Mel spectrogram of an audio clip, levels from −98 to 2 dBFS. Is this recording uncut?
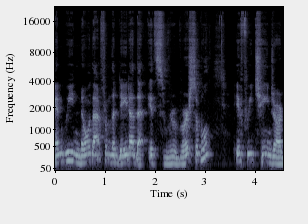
yes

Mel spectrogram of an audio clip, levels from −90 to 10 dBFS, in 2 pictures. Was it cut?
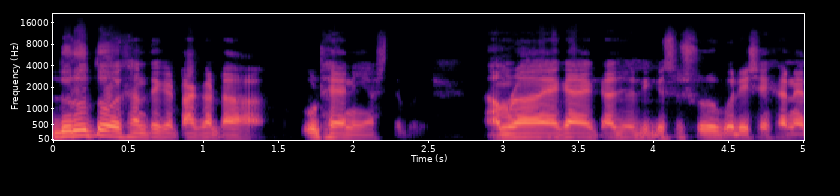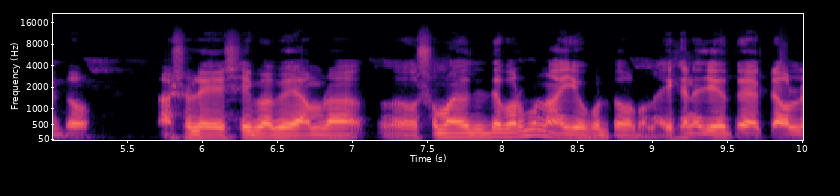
yes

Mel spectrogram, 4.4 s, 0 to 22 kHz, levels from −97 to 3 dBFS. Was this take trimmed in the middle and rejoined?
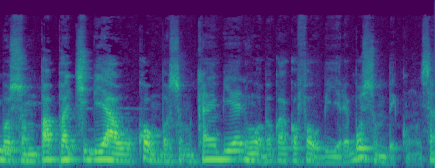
no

